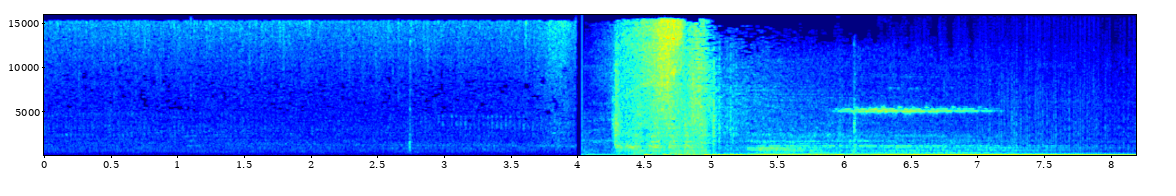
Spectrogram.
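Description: Faint outdoor background, then about four seconds in a sudden loud burst gives way to a deep car engine sound that builds, holds and begins to fade near the end: the engine sound effect of a channel intro.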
